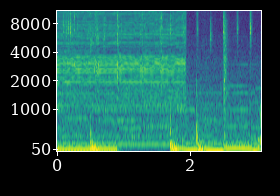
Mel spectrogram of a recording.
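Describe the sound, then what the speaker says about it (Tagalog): An electric shaver trims hair at the back of the head during a taper haircut, its close buzzing motor steady with short bursts and pauses as the blade moves. "Sa likod, shaver na din."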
